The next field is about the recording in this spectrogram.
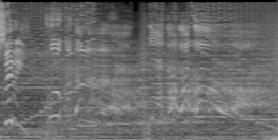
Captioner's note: squawking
